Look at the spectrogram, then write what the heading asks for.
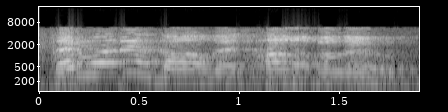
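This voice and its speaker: A man's voice: high-pitched, sing-song, fairly quick, very noisy. An actor playing an irritable, blustering father in a 1960s TV comedy sketch. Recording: dull echoey 1960s TV stage recording.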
